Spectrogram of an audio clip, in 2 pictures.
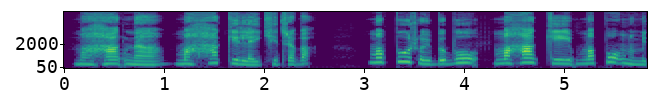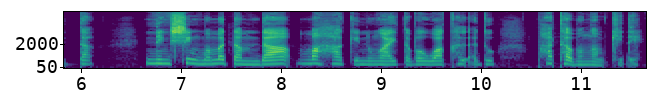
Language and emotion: Manipuri, sad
